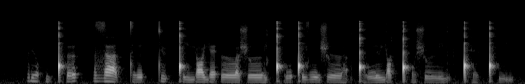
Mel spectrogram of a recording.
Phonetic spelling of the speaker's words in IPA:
ɾʲ ɔ̤ ʔ ɾ i̤ ǃʰ ə | z a tː ɛ̤ ŋ tː ʉ ʔ ǃ i j ɒ j ɛ ʔ lː ɒ ʃ lː ə̤ j ǃʰ ə̤ n ǃ i z n i̤ ʃ lː a̤ ʔ ǃ ɔ̤ n ɨ j ɒ ǃʰ ɔ̤ ʃ lː i j ɨ ʔ ǃʰ ɛ̤ ǃʰ i

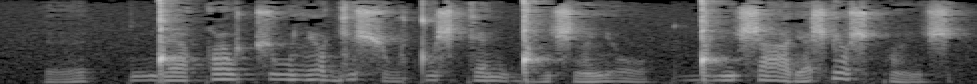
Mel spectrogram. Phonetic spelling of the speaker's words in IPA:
ɘ˩˧ | ŋ͡ǃ ɛ˧˩ qʷ ɘ˥˧ w t͡ʃ u˥ lʲ ɔ˥˧ ɡʲ ɘ˥ ʃ u˩˧ tʷ ɐ˥ ʃ k ɛ˧ n ɡ͡ǃ ĩ˩˧ ʃ ɐ̃˩˧ lʲ o˧˩ | ɡ͡ǃ ĩ˧ ʃ a˧˩ ɾʲ a˥ ʃ ɾʲ ɔ˥ ʃ qʷ ĩ˩˧ ʃ

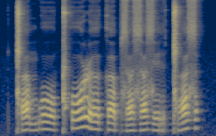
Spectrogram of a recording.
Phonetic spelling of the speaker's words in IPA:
ǁ ɐ˩˧˩ m b oː˧˩ ǁʰ oː˧˥ ɭ əː˩˧˩ k ɐː˧˩ p z ɐ˩˧˩ z ɐ˧˥ z ɪ˩˧˩ r ɡ͡ǁ ɐ˧˥ z

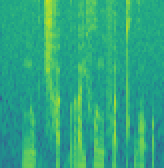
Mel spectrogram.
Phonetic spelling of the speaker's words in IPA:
n u˨˩ ʔ t͡ɕʰ a˨˩ k̚ r a˦˥ j f ɤː˧ ŋ f a˨˩ t̚ kʰ w ɔ˦˥ ʔ

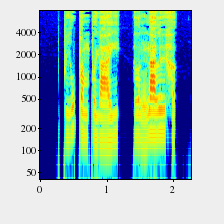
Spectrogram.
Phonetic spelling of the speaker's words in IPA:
p iː˨˥ w p ɐ˨ m p ɵ˨ ɥ aː˨˧ j | l ɐ˨˩ ŋ n̪ aː˨ l yː˨ h ɐ˨ k̚

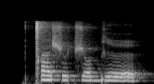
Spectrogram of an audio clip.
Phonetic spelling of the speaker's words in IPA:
ǀ ɐ ʃ u t͡ʃ o bʲ ø

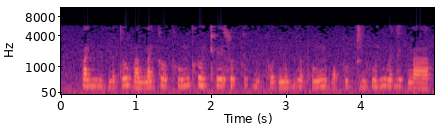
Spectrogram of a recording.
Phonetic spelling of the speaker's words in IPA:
p a˧ j ŋ iː˧˩ ʔ i˧˩ ə̯ t̪ ɤː˥˨ b a˩ w ŋ a˧˥ j k ɤː˧ kʰ uː˧˥ m kʰ ɤː˧ j kʰ eː˧ s o˧ p̚ k e˧ k̚ b e˧˩ t̚ k o˧ t̚ ŋ e˧˥ w b i˥˨ ə̯ pʰ o˧˥ ŋ n u˩ b ɔː˧˥ p̚ f ɯː˧ p̚ t͡ɕ iː˧˥ f uː˧˥ j ŋ u˧˥ ə̯ d e˥˨ k̚ ŋ aː˧

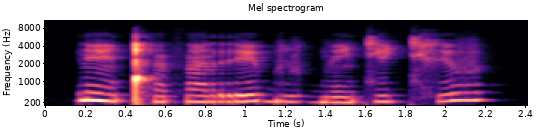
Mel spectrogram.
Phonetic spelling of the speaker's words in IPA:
ɾ ẽ ǃʰ ə̃ θ ã r e b i v b ẽ c ɪ c x ɪ v

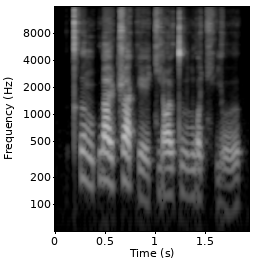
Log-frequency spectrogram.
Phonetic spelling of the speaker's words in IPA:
kʰ ɤ˥˧ ŋ p w a˥˧ ɪ̯ ʈ͡ʂ ä˥˩ k e˨˩ ɪ̯ t͡ɕ j ɑ˥ ʊ̯ t̪ u˥˧ l w ɔ˥˩ t͡ɕʰ j o˨˩˦ ʊ̯

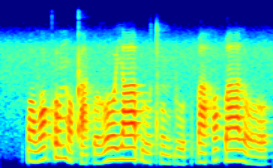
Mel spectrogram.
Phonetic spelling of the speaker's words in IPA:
k͡p ɔ˨ β ɔ˦ kʼ o˦ m ɔ˨ kʼ a˨ k͡p ʊ˨ ɣ oː˦ j aː˦ ɓ uː˨ tʰ ũ˨ ɡ͡b u˨ | ɓ a˨ h ɔ˦ ɡ͡b aː˦ l oː˨

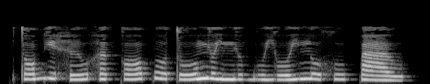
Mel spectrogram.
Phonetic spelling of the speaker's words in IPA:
t ɔ bʲ e h ɘ u̯ h ɐ k ɔ p o t o mʲ ɔ j mʲ o b u j o j n o x u p a u̯

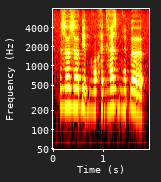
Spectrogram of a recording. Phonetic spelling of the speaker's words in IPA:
z œ z œ ɠ e bʱ ɔ h ɛ ɡʱ æ z bʱ õ ɓ œ

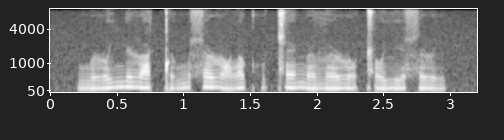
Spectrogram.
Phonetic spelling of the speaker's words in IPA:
ŋʷ ə˩˧ ɭ o˥ lʲ ŋ e˥ ɭ a˧˥˧ ǃ ɨ˩˧ ŋʷ ə˥ ɬ œ˥ ɭ ɔ˩˧ lˠ ɛ˥ kʷʰ ə˧˥˧ ǁ ɛ˧˥ ŋ œ˩˧ v œ˧˥ ɭ o˧˥˧ ǁ o˧˥ lʲ œ˧˥˧ ɬ ə˧˥˧ ɭ ɨ˩˧

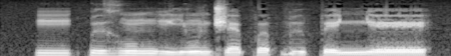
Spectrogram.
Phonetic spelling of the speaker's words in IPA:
iː˦ k͡p ɨ˦ ɣ ũ˦ ŋ i˨ j ũ˦ d͡ʒ ɛ˨ p ə˧ ɓ ɨ˦ p e˧ ɲ eː˦

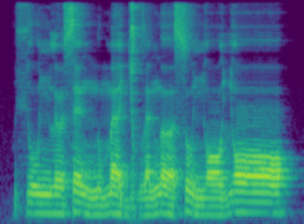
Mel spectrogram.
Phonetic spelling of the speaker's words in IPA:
ç uː ɲ l ø s e ŋ n u m ɛ ɟ ɔ ɡ l ɛ ŋ əː s u ɲ ɔː ʎ ɔː

